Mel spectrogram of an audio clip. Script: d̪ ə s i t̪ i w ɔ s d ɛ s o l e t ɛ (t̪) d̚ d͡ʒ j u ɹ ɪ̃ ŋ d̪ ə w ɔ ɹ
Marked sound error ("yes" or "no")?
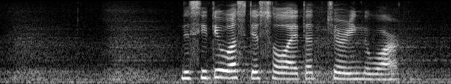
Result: yes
